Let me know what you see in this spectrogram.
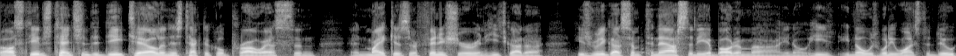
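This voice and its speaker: A man speaks at a fairly quick pace in a very deep, low voice, recorded very cleanly against a silent background with a dry, close sound and no echo. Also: ordinary pitch variation. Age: 60s. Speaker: college instructor, former community TV producer. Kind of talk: casual interview. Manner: halting.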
